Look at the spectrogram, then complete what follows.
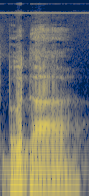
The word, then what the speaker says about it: Buddha: Try to pronounce both letters of a double consonant. That's also very English. In English we don't do that, or usually don't do that. So it's Buddha, or Sabba, or Satta.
